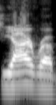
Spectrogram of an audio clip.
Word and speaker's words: Yaira: She's spelled, it's Yaira, but it's with a silent H.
